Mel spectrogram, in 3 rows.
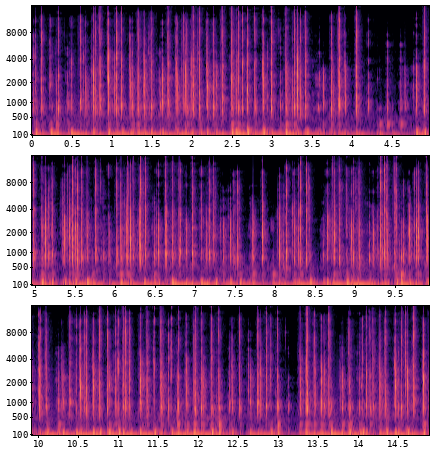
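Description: Two hands type continuously with their fingertips on a lubed, optical SK61 compact 60% mechanical keyboard after the mod, with a white plastic case filled with foam and green, white and pink PBT Mojito keycaps. The result is a steady, rapid stream of short, crisp clacks with a soft low thock beneath them and brief pauses between bursts.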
